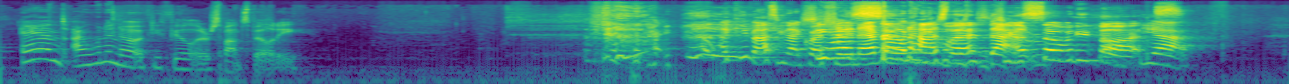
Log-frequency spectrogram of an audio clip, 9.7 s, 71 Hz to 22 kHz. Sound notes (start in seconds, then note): 4.4 laughs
